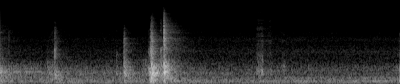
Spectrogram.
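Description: A few scattered light knocks and clunks, the loudest about one and a half seconds in, over a low steady background hum; the mower's engine is not running.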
